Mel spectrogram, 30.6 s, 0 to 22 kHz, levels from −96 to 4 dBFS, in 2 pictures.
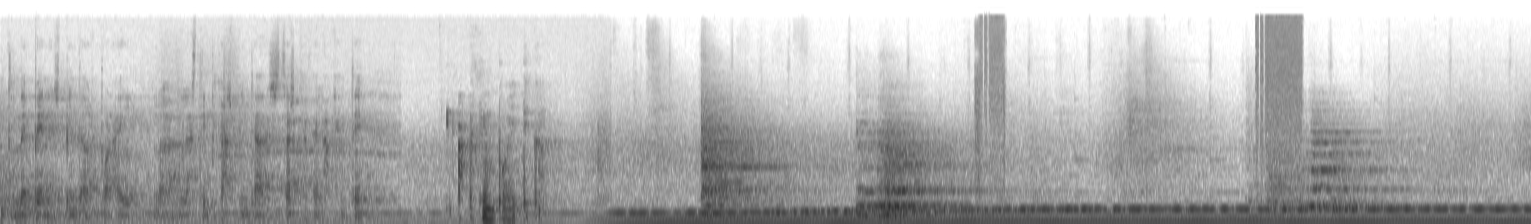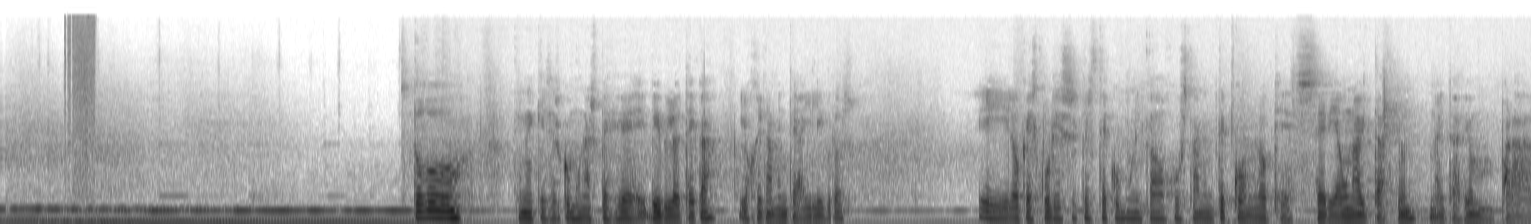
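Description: Short concealed packet loss occurs twice, at 15.31 to 15.38 s and at 26.54 to 26.57 s. Each time, a piece of the stream arrived too late to decode: about 40 ms in the first case and 20 ms in the second. The receiver covered each gap by extending the preceding sound, then cross-faded back into the real signal. The result is a brief smear or wobble in the audio at each point.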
